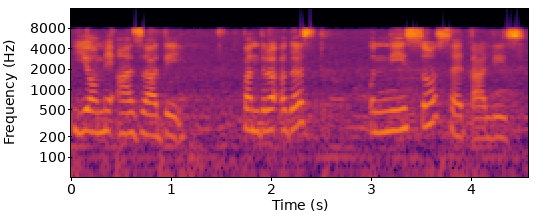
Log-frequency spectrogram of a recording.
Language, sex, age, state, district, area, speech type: Urdu, female, 18-30, Uttar Pradesh, Mau, urban, spontaneous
